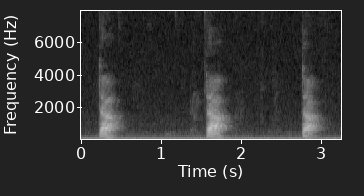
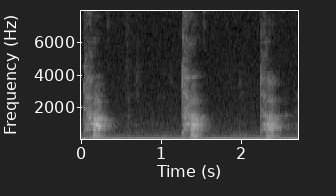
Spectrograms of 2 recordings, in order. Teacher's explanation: When you say the first alphabet, there no air comes out, and the second alphabet, a slight air comes out.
